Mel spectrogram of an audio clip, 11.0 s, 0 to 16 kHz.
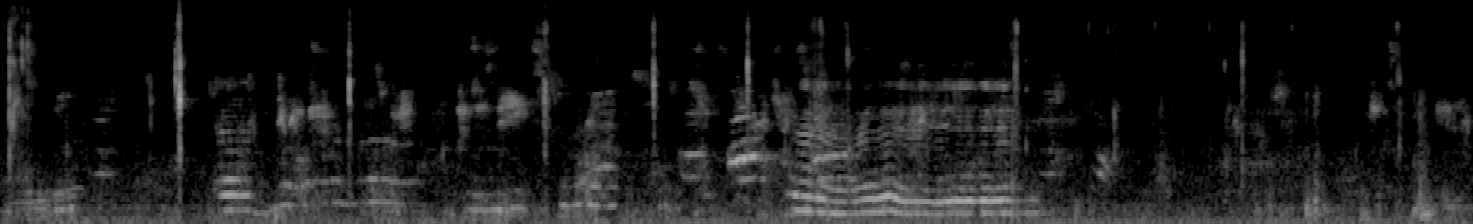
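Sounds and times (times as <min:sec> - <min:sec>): faint voices: 0:00.0 - 0:11.0
mouth eating sounds: 0:01.1 - 0:10.6.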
